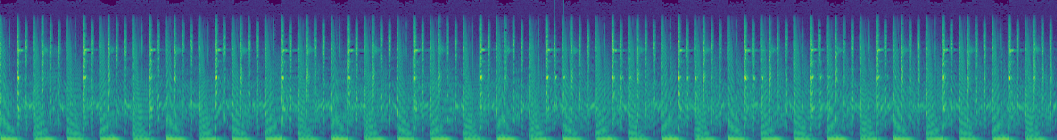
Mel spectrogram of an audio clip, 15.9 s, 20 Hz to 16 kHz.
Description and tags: Zero Loop 7 - 120bpm
Loop, 120bpm, Zero, Distorted, Percussion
